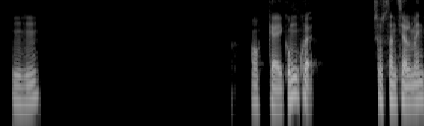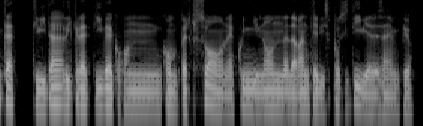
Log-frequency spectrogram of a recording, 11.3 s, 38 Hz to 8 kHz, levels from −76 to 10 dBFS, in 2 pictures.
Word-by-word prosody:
Mh-mh. 110 +3 -2 2.9
Okay, 100 -3 +2
comunque 150 - +2 0.6
sostanzialmente 115 0 +3
attività 100 +3 0
ricreative, 95 +1 +1
con 85 -1 -4
con 85 -2 -2
persone 80 -4 0
quindi 90 -2 -2
non 85 +1 0
davanti 80 0 +2
ai - - -1
dispositivi 80 +4 -5
ad 75 0 0
esempio. 75 -1 -4
90 Hz, 85 wpm, -26 LUFS, 80-105 Hz, 2.9 s, sostanzialmente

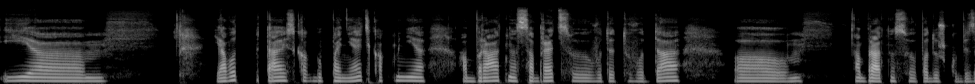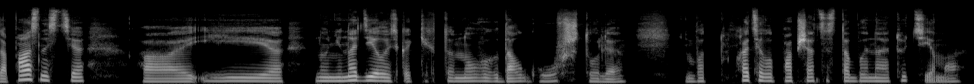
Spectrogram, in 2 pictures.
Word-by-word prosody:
И, 175 +1 -2
ам, 155 -2 0 1.1
я 150 +2 +2
вот 195 +1 -2
пытаюсь 175 +1 +2
как 165 -1 -5
бы 165 - -9
понять, 160 +3 -1
как - - -7
мне 175 -2 -2 0.3
обратно 160 +3 0
собрать 160 +1 +6
свою 150 -2 +1
вот 150 +1 -9
эту 150 0 -7
вот, 145 -1 -10
да, 170 +3 +2 0.5
ам, 150 -1 -2 0.5
обратно 150 0 +2
свою 145 0 +2
подушку 145 -3 -2
безопасности. 175 - +4 0.6
А, 135 0 -2
и, 155 +1 -3 0.3
ну, 165 0 -4
не 165 0 -2
наделать 170 -3 +2
каких-то 145 +2 -7
новых 150 0 -6
долгов, 140 +2 -5
что 140 -5 +5
ли. 125 +1 -8 0.6
Вот. 145 +2 -10 0.3
Хотела 185 -3 +2
пообщаться 165 +1 +7
с - - 0
тобой 155 0 -5
на 155 -1 -4
эту 150 +5 -8
тему. 140 -5 0
155 Hz, 125 wpm, -27 LUFS, 145-165 Hz, 1.1 s, пообщаться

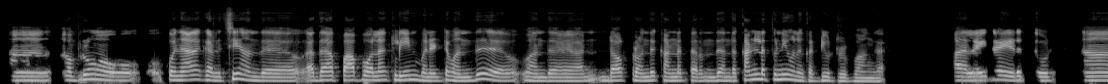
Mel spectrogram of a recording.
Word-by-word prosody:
அ - - +1 0.5
அப்புறம் 225 +5 0 0.5
கொ - - -6
கொஞ்சம் 200 -1 +2
நேரம் 220 0 +4
கழிச்சு 185 +6 +1
அந்த 180 -2 0 0.5
அதான் 200 +1 +1
பாப்பாவெல்லாம் 200 0 +2
கிளீன் 210 +1 +2
பண்ணிட்டு 170 +3 +1
வந்து 175 +9 0 0.5
அந்த 170 0 0 0.6
டாக்டர் 185 0 -1
வந்து 190 +2 0
கண்ண 175 0 +1
திறந்து 175 +2 -1
அந்த 175 0 -2
கண்ணல 235 +2 +3
துணி 235 +1 +2
ஒன்னு 180 -3 -2
கட்டி 175 +2 -2
விட்டுருப்பாங்க. 150 -2 -3 0.8
அத 185 - +3
லைட்டா 190 +4 +3
எடுத்து 185 -1 -3
விட்டு 180 - -8 0.3
ஆ - - +2
185 Hz, 150 wpm, -22 LUFS, 175-205 Hz, 0.8 s, நேரம்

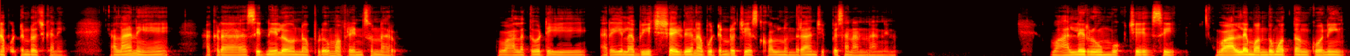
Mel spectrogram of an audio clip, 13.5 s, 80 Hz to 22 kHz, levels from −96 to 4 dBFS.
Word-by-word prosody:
నా - - +6
పుట్టినరోజుకని. 85 0 -3 0.5
అలానే 105 -1 +1 0.6
అక్కడ 90 - -2 0.3
'సిడ్నీలో' 110 0 +3
ఉన్నప్పుడు 95 -2 -3
మా - - +1
ఫ్రెండ్సున్నారు. 95 -1 -3 1.1
వాళ్ళతోటి, 95 +3 -3 0.5
"అరె! 95 - -3
ఇలా 95 -1 +1
బీచ్ 105 +1 +3
సైడు 105 +1 +6
నా - - +3
పుట్టినరోజు 115 +2 -2
చేసుకోవాలనుందిరా" 95 -1 -1
అని 100 - -6
చెప్పేసని - - -2
అన్నాను 85 0 -9
నేను. 85 0 -16 1.6
వాళ్ళే 90 +4 +2
రూమ్ 95 -1 0
బుక్ 90 - -6
చేసి, 95 0 +4 0.5
వాళ్ళే 90 +3 +7
మందు 95 +1 +2
మొత్తం 100 0 -1
కొని, 95 +2 +1
95 Hz, 125 wpm, -28 LUFS, 90-100 Hz, 1.6 s, వాళ్ళే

